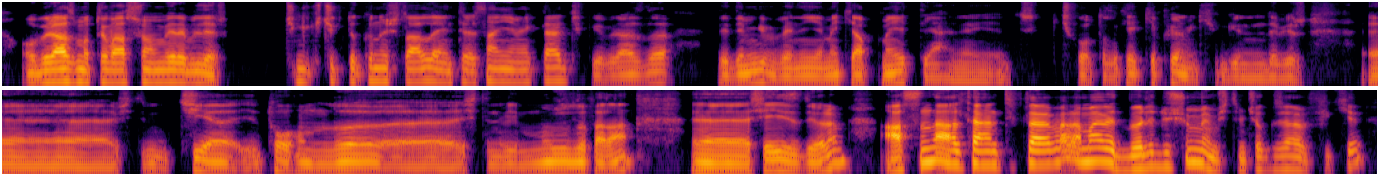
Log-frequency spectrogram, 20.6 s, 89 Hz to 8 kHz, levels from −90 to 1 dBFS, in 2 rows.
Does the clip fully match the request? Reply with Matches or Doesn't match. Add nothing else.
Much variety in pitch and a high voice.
Doesn't match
